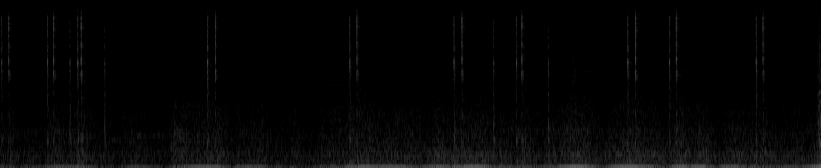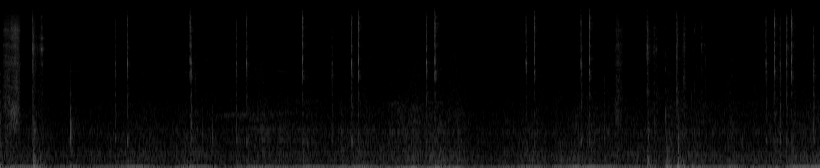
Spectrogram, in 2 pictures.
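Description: Steady computer keyboard presses and mouse clicks while working in CATIA on a student formula car pushrod suspension design, with crisp irregular clicks spread over a constant low hum and no talk.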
